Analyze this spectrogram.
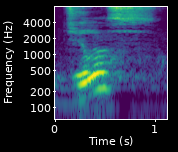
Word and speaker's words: Giles: Chief uh Dan Giles I think it's pronounced Giles it's jills but I think him call him Giles yeah and his wife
